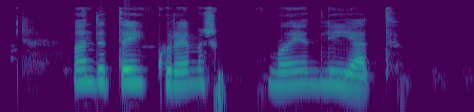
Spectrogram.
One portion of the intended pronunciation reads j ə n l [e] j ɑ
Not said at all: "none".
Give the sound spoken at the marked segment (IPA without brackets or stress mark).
i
